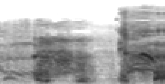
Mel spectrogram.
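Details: Cough.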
